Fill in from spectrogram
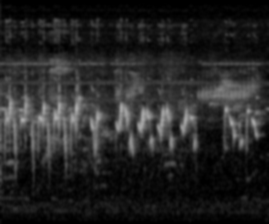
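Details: Sooty-headed bulbul in an excited state, calling loud 'cuk-cuk' and 'uplik-uplik' to prompt others to respond: clear, bouncy, downslurred notes in quick groups, then a brief pause and a few more.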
